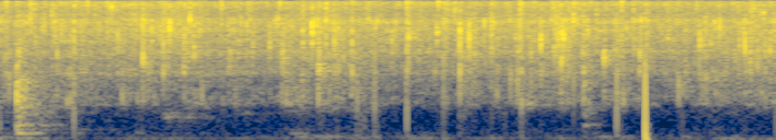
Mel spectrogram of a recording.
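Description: Onions sizzle steadily in a hot pan of oil while green poha is being prepared, with a constant close crackle, scattered pops and one sharp clatter near the end.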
